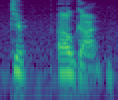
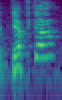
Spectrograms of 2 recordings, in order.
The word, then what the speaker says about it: Diphda: question, what is Alisha Diphda? Because the PH I think is silent, so Diphda? or Diphda. I think it's Diphda.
